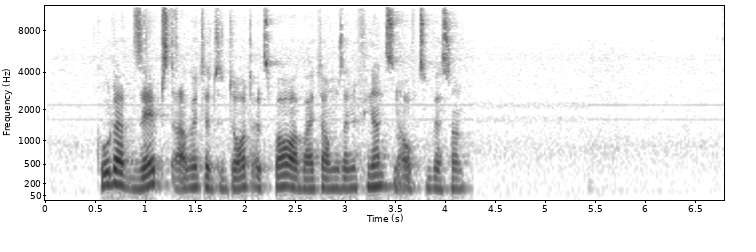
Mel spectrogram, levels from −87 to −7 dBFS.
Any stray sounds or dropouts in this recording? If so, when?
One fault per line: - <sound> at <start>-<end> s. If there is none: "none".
none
